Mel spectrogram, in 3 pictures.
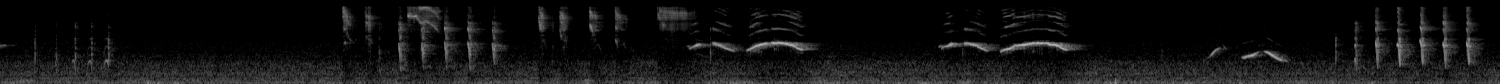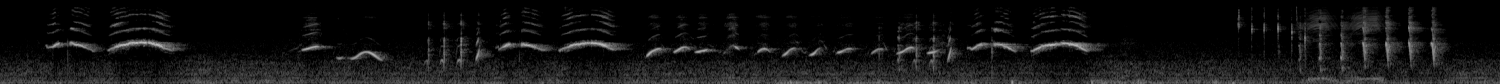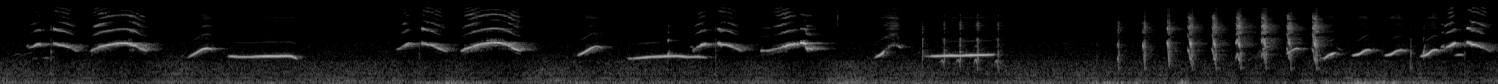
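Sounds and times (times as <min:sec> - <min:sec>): parakeet clicks: 0:00.3 - 0:01.2, 0:19.2 - 0:19.8, 0:27.4 - 0:29.4
parakeet whistling and chirping: 0:03.4 - 0:08.2, 0:09.4 - 0:10.8, 0:13.5 - 0:14.8, 0:15.4 - 0:16.9, 0:17.9 - 0:26.0, 0:27.7 - 0:29.5, 0:30.2 - 0:33.0, 0:34.0 - 0:40.1, 0:41.2 - 0:44.9.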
